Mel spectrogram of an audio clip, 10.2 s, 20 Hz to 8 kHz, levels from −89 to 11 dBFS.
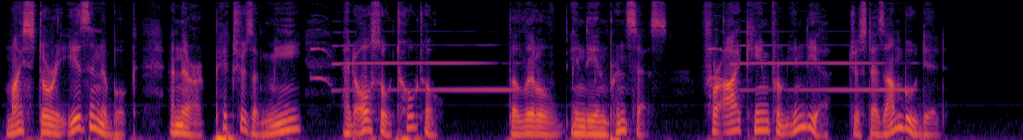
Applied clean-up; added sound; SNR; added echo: none; Wind instrument, woodwind instrument; 16 dB; none.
